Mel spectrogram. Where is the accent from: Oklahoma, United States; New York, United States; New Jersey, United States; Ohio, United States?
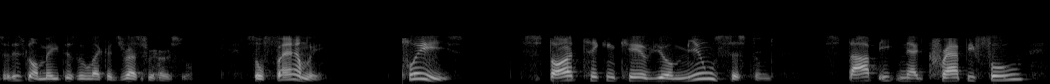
New Jersey, United States; Newark; So I've been in Patterson, I'm from Newark, I've been in Jersey City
